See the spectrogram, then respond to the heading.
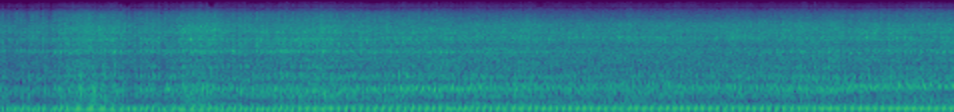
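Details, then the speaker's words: Toyota Supra after replacing a twin-disc clutch with a new triple-disc clutch, first start after the clutch job: steady, even low rumble settling quickly after startup, no knocks or misses; normal healthy idle. "First start up after clutch job. Kyle's would get in the car. Listen to this baby purr."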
